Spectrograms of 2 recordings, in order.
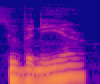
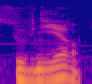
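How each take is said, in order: First: The word has an English pronunciation. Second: The word has a French pronunciation. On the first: "technically in English it would be pronounced souvenir" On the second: "in French it is actually souvenir"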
